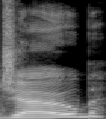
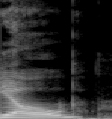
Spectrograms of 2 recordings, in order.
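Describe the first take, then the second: First: The name has its usual English pronunciation. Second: The name has a Hebrew pronunciation.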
